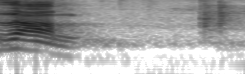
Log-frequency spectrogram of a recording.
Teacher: জিহ্বার আগা তার বরাবর উপরের দাঁতের সাথে লাগিয়ে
